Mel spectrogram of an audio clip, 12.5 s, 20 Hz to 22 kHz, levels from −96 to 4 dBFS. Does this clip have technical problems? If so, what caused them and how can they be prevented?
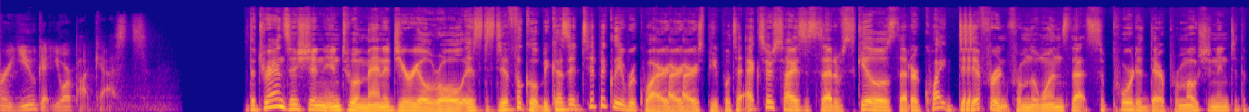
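Yes. Repeated frames occur at 6.68–6.96 s, after "because it typically," and at 9.64–9.74 s, after "skills that are quite." A 139 ms block and then a 39 ms block each replay twice more. Unlike a dropout, nothing is lost; the same fragment stutters, lengthening the speech. Tracking frame sequence numbers so that each compressed frame is written or sent only once prevents it.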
